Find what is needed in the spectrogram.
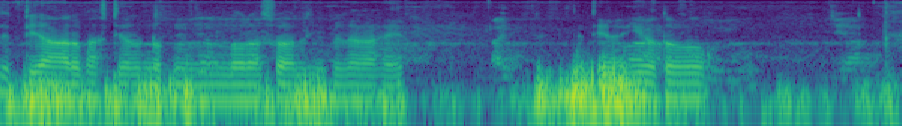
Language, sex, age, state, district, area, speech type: Assamese, male, 30-45, Assam, Goalpara, urban, spontaneous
